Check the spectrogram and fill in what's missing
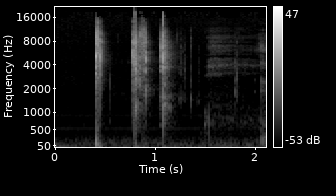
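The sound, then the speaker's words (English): A can of Breckenridge Brewery Mile High beer being cracked open: three sharp, bright clicks and pops in quick succession, followed by a faint, soft fizzing hiss. No one speaks. “Did you open yours yet?”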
